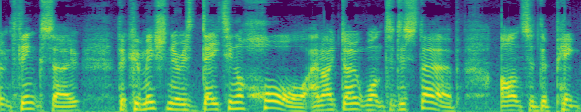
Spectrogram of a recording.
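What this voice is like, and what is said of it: Usual voice. Nothing is said of it.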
